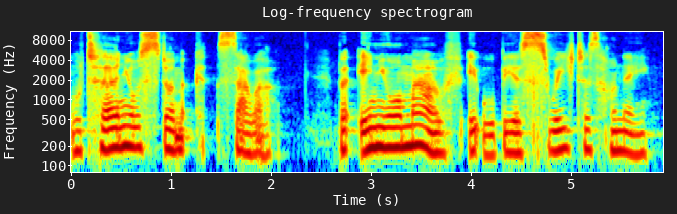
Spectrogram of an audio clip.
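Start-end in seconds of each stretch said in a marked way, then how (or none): none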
